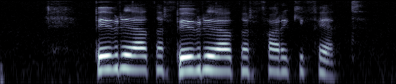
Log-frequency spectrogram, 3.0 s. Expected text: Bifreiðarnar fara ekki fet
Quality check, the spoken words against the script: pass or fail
fail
